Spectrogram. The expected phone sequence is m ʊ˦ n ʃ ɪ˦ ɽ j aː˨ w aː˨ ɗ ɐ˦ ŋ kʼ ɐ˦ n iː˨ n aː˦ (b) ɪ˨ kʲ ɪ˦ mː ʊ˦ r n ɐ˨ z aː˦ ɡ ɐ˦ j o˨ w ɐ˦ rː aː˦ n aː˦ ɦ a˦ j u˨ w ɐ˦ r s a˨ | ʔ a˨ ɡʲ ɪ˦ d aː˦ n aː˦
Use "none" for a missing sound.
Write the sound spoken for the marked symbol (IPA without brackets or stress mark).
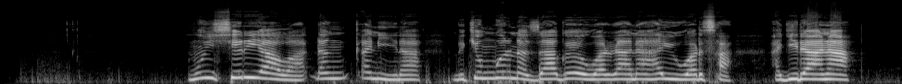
b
